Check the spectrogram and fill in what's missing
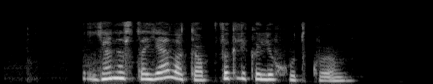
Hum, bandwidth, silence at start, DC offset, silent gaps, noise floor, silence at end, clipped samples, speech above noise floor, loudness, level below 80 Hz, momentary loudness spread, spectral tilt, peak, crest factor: none; 8 kHz; 0.85 s; under 0.1%; none; -78 dBFS; 0.8 s; under 0.1%; 60 dB; -18 LUFS; -64 dBFS; 13 LU; -6.5 dB/octave; -4 dBFS; 16 dB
